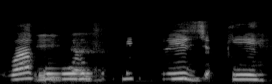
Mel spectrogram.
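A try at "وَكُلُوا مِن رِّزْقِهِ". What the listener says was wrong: Dan juga jangan sampai ada z-nya hilangkan. Coba ulang lagi.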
